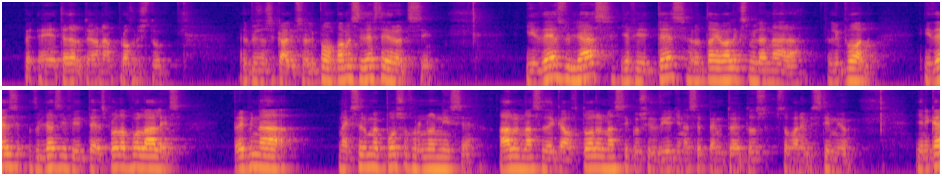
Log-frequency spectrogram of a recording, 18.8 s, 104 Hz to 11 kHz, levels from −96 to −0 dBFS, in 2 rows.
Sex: male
